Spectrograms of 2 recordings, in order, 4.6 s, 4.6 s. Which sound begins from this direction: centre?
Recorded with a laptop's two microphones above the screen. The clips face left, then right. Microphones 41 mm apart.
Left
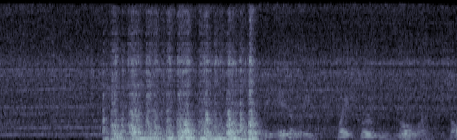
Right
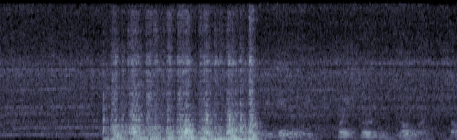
Writing, at 1.0 s.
